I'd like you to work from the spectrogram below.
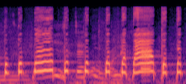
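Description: Hens clucking in a henhouse on a summer day: many short, bright clucks and squawks in a quick, uneven rhythm, some drawn out into brief rising calls.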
